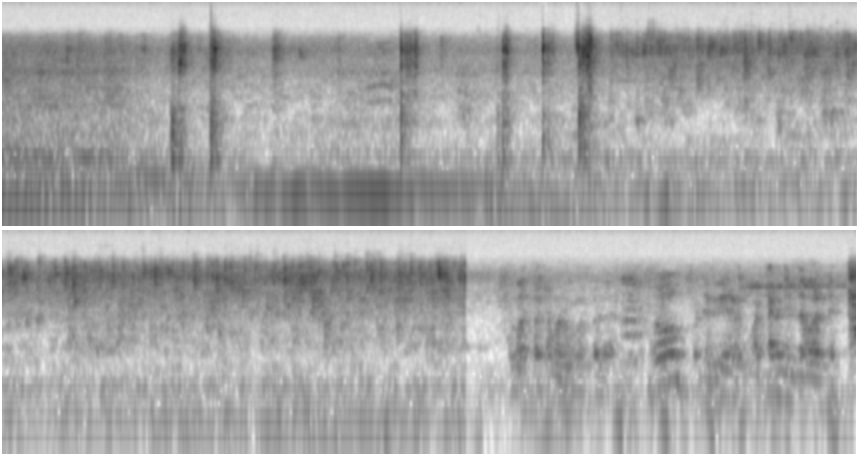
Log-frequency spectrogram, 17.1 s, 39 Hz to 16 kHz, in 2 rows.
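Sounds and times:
water running: 4.0s - 13.2s.

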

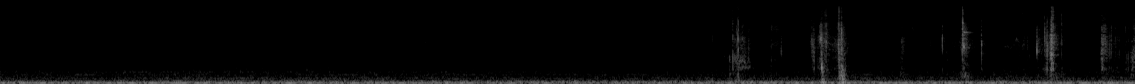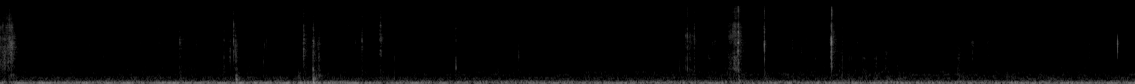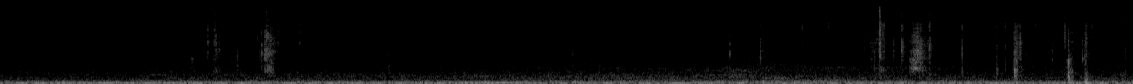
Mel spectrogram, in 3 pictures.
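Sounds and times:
low steady hum: 0.0s - 34.0s
plastic sleeves crinkling: 7.1s - 16.0s, 18.1s - 22.6s, 24.6s - 25.8s, 30.0s - 34.0s.

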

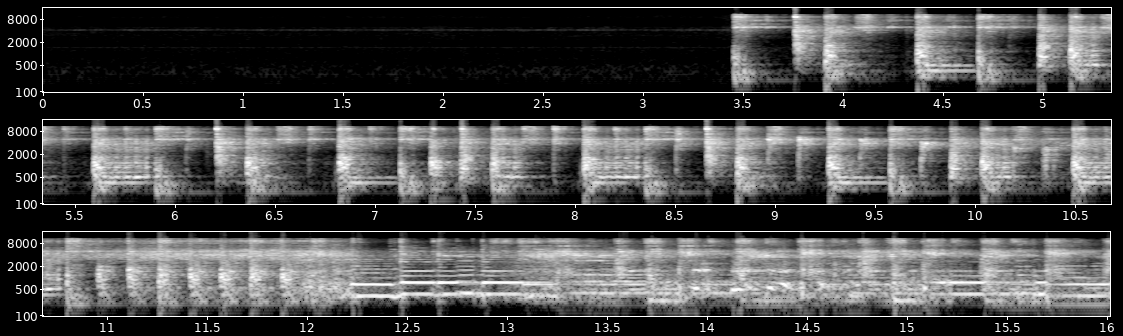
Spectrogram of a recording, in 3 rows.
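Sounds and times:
dance music with sharp percussion: 3.4s - 16.0s.

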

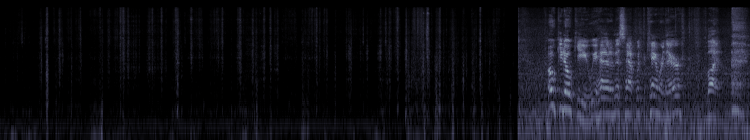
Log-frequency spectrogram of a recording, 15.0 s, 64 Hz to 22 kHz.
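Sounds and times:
tool scraping insulation board: 0.0s - 10.3s.

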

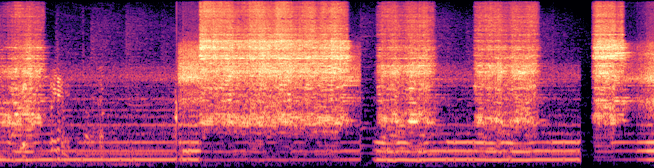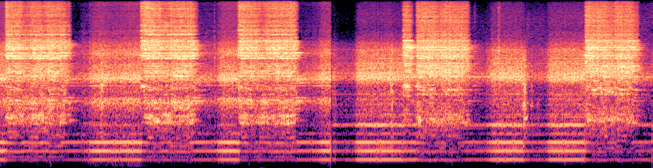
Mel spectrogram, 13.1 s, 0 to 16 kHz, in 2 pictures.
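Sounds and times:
cutter rasping through wood: 0.0s - 13.0s
woodworking machine motor humming: 0.0s - 13.0s.

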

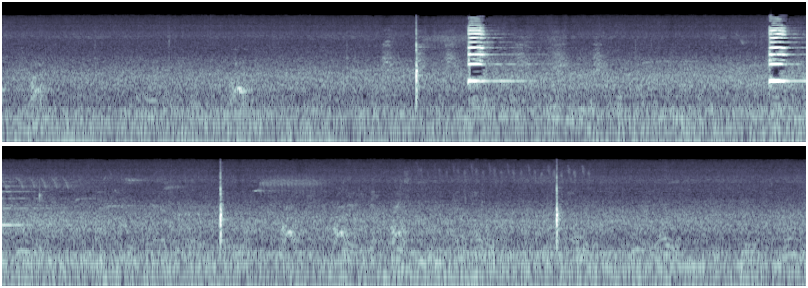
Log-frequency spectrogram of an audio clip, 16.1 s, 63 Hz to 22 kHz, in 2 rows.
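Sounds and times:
horn toots: 4.6s - 5.6s, 7.6s - 8.6s.

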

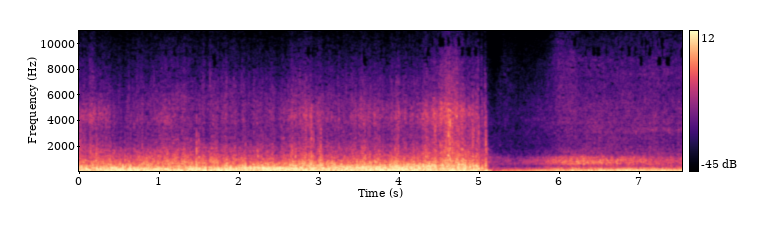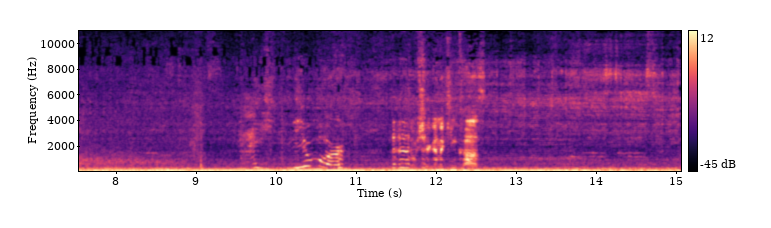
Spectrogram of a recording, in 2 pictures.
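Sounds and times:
wind buffeting microphone: 0.0s - 11.0s
truck low drone from inside cab: 0.0s - 15.0s
tyre and road noise: 0.0s - 15.0s.

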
